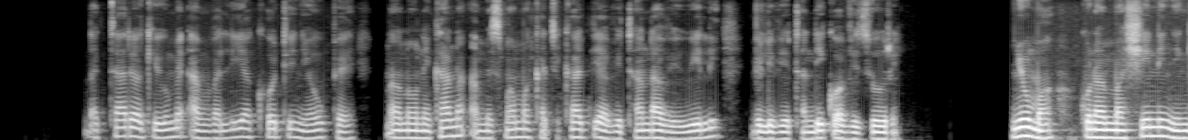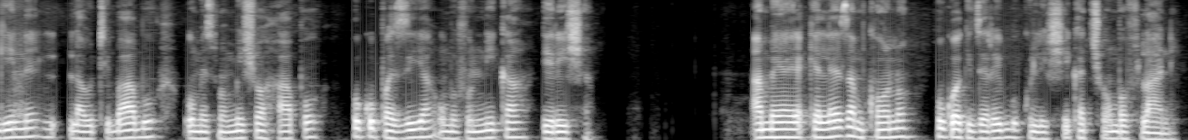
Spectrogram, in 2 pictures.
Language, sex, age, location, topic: Swahili, male, 18-24, Kisumu, health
